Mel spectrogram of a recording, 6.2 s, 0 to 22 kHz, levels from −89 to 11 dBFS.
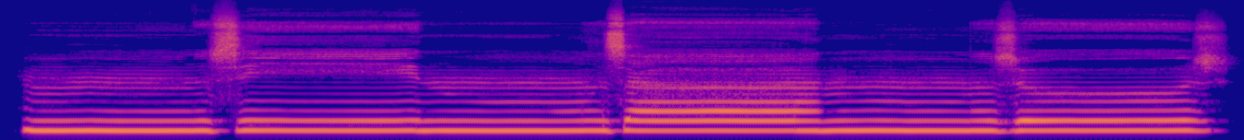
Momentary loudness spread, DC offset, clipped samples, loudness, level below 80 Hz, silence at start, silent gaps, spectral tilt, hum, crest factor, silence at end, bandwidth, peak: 3 LU; under 0.1%; under 0.1%; -24 LUFS; under -90 dBFS; 0.1 s; none; -2 dB/octave; none; 12 dB; 0.1 s; 15 kHz; -12 dBFS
